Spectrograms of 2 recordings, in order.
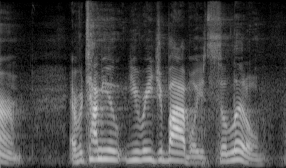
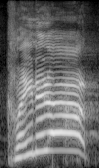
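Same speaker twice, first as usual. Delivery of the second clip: put-on high, loud yell at the kids; parent's scream; 12 semitones higher, 8 dB louder, slower than usual. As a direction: holler an order across the house. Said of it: "You scream at 'em".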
